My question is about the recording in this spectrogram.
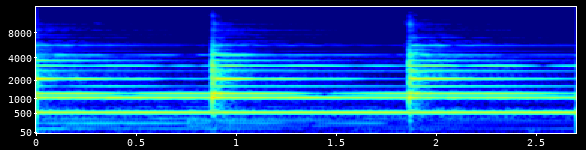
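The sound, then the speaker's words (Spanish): A church bell rings twice at a steady pace, rung for daily mass, each strike about a second apart, with a rich, sustained metallic hum that lingers between strokes. No voices are present. “Vamos a tocar un toque de misa diaria.”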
